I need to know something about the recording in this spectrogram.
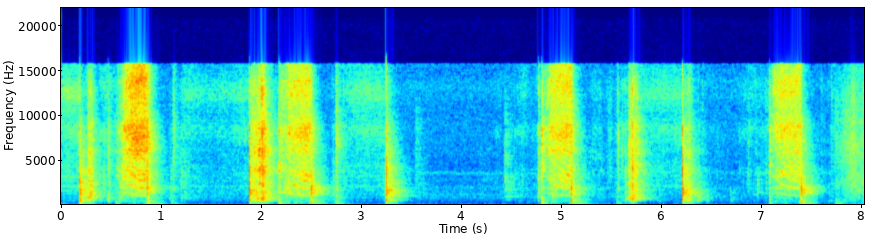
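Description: Hand plunger pump of an Oregon 88-400 lube-oil extractor worked up and down, about seven short noisy strokes with a pause near the middle. The strokes draw a vacuum in the tank to suck the oil out of a lawnmower engine through the dipstick tube.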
